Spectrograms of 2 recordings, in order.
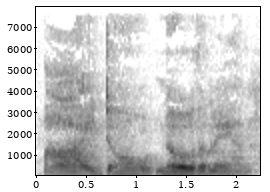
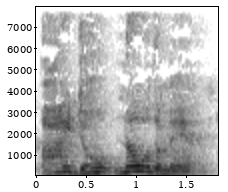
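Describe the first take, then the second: First: Slow, measured mock oath, pitched low; denial under oath. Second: Loud, high, slow acted denial; cursing, swearing denial. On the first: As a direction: swear it slowly, word by word. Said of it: "this time with an oath". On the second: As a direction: swear it forcefully, stretching the words out. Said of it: "invoke a curse on himself and to swear".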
